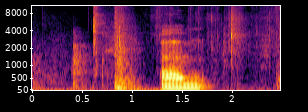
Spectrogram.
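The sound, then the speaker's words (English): A desk drawer rattles open and slides shut, a few sharp knocks and a brief squealing scrape in the middle, with soft handling noises around it. “But I'm going to put it in my desk drawer.”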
